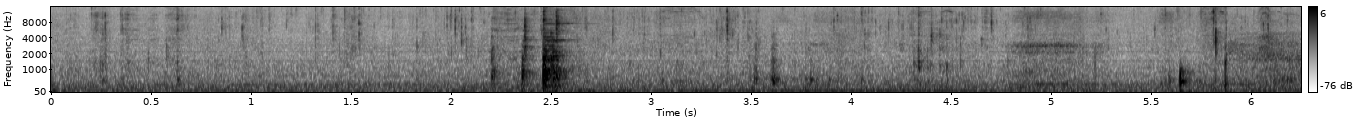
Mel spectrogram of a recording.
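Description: Hands working a raw goose carcass on a wooden cutting board while prying at a stiff joint: quiet handling noise with a few sharp clicks, the loudest about two and a half seconds in. A steady low hum runs underneath.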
